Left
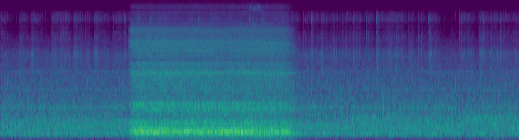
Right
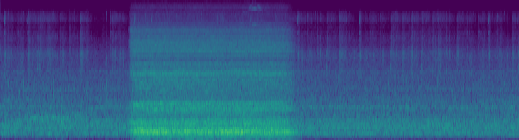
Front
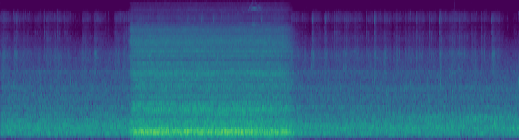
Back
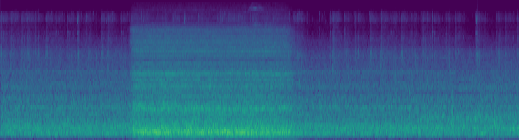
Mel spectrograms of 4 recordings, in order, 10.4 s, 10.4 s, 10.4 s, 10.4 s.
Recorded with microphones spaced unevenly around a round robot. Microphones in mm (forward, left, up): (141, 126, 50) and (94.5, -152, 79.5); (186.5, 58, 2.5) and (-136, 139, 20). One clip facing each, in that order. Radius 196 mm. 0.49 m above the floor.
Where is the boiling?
20° left, 7 m.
